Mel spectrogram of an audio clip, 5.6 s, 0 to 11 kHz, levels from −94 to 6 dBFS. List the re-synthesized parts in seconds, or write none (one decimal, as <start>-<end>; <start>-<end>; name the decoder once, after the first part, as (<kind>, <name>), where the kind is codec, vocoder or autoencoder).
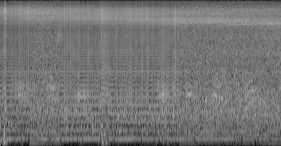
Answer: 0.0-0.6 (vocoder, Vocos); 1.2-3.6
